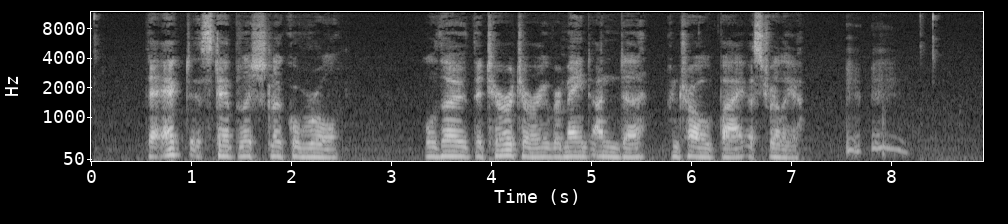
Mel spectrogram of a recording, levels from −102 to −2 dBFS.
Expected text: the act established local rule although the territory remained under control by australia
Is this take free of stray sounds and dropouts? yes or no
no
